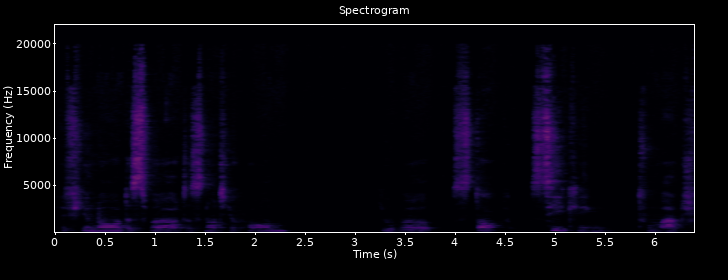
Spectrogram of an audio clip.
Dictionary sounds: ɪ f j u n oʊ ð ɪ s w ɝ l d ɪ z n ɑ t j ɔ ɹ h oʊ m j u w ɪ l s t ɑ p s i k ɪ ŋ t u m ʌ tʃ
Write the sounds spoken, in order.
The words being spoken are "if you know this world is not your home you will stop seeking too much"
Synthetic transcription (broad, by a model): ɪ f j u n oʊ ð ɪ s w ɝ l d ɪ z n ɑ t j ɔ ɹ h oʊ m j u w ɪ l s t ɑ p s i k ɪ ŋ t u m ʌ tʃ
